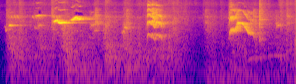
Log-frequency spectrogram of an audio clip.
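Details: Lure call of a black-crested bulbul: a bright slurred whistled phrase, soft ticking, then two separate scratchy chirped notes after a short pause.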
